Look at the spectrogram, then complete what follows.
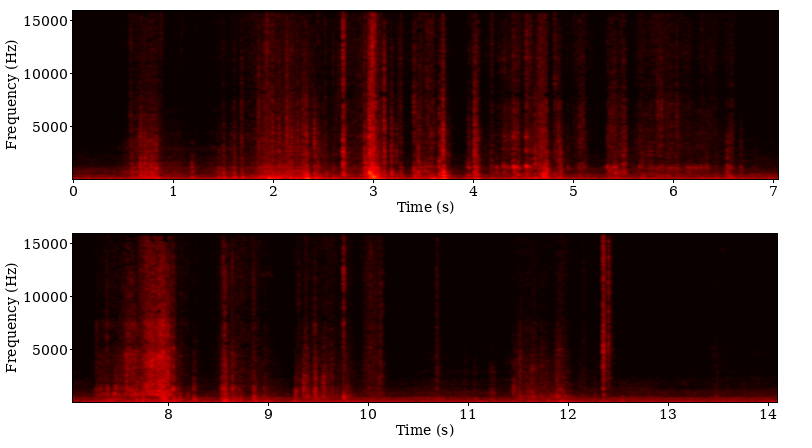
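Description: Plastic parts of a vintage GE bonnet hair dryer clicking and knocking as it is handled and packed into its hard case, with the fabric bonnet rustling as it is stuffed in around the middle. A faint steady hum sits underneath.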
